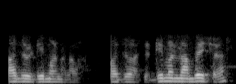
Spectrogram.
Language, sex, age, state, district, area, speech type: Nepali, male, 60+, West Bengal, Darjeeling, rural, conversation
